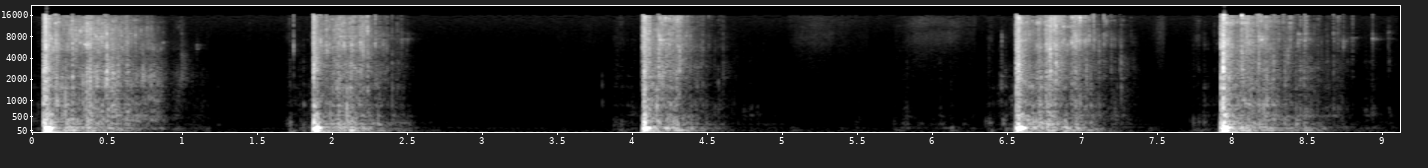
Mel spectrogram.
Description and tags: box-dropping-with-stones
Dropping a small, closed cardboard box with stones and shells inside it onto a wooden floor.
Recorded with yeti USB condenser.
case, chest, crate, impact, land, thud, wood, wooden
